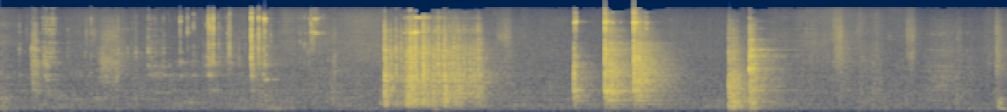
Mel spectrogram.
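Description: Handling noise at a wood lathe: faint clicks as a threaded piece is unscrewed from the spindle fixture, then three louder bouts of hard objects knocking and scraping, about four, six and seven seconds in.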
